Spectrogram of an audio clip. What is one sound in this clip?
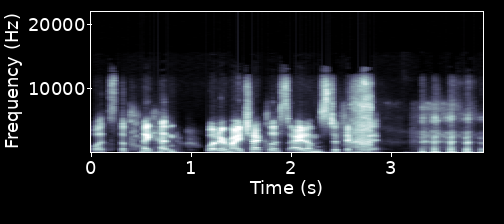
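A woman talks cheerfully into a close microphone over an online call.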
